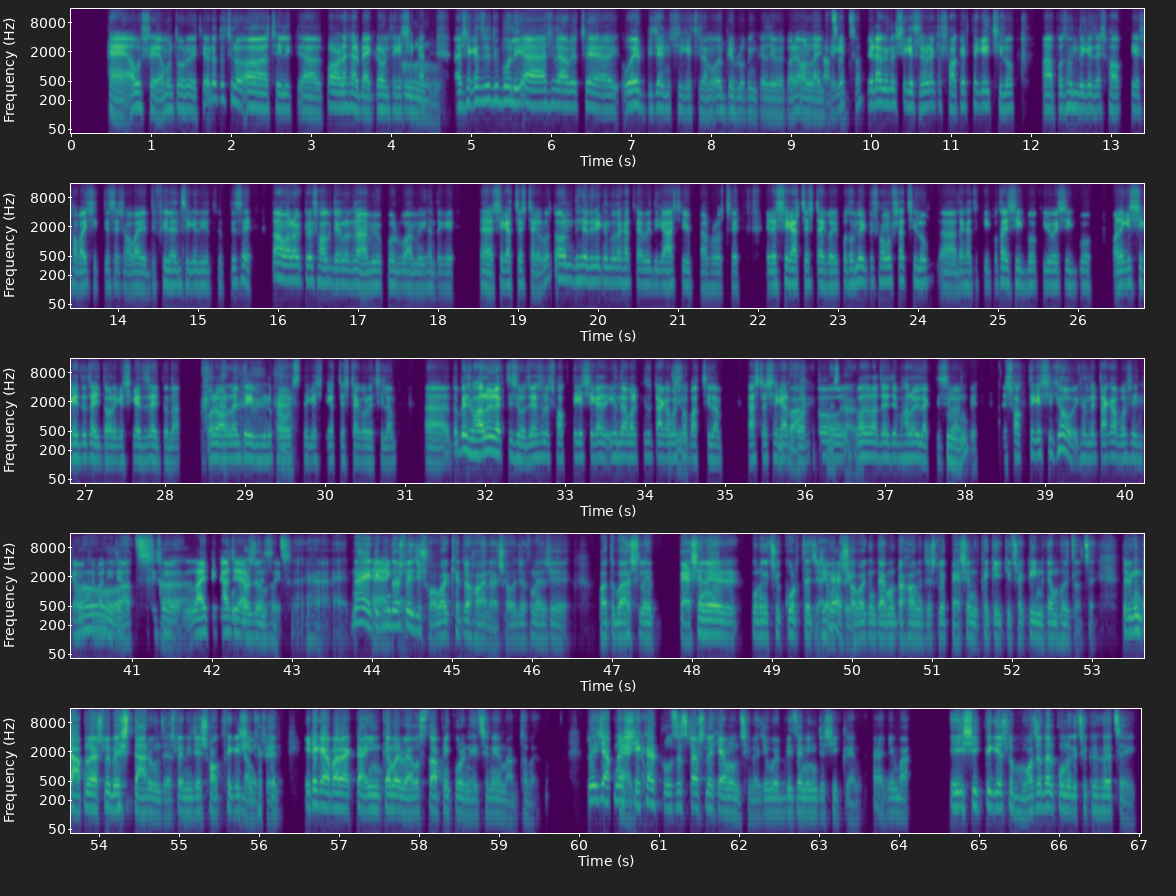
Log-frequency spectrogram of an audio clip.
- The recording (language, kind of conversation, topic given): Bengali, podcast, তুমি কীভাবে শেখাকে জীবনের মজার অংশ বানিয়ে রাখো?
- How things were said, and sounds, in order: unintelligible speech; other background noise; chuckle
